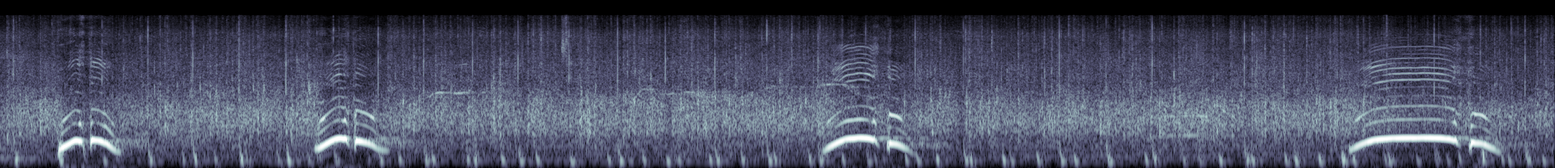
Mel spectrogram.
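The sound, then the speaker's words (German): Steady applause from a sizable audience in a church hall, given for the volunteers and helpers, dense and continuous, punctuated several times by drawn-out vocal whoops or cheers rising above the clapping. “Lasst uns den Menschen heute einen big Applaus geben.”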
